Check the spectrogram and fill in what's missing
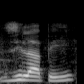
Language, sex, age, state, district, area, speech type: Bengali, male, 30-45, West Bengal, Birbhum, urban, spontaneous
